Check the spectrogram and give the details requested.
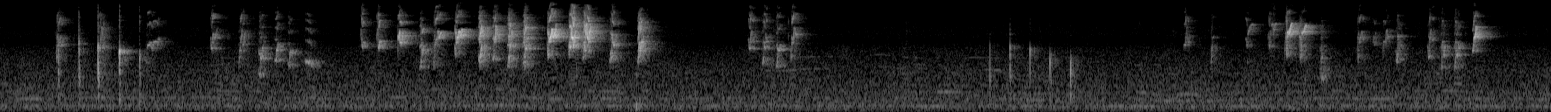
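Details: Pet male Celestial Parrotlet aged eight weeks chattering in a small room, mixing thin ticking notes with louder, denser buzzy chirp bursts in irregular phrases across nearly twelve seconds.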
